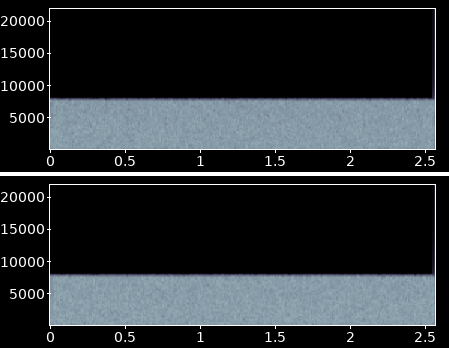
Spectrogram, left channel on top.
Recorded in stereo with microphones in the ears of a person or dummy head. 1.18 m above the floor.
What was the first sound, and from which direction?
Only background noise.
